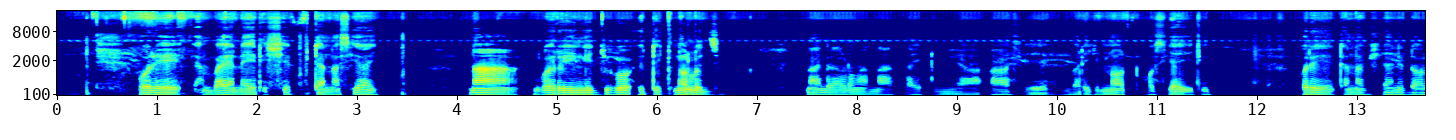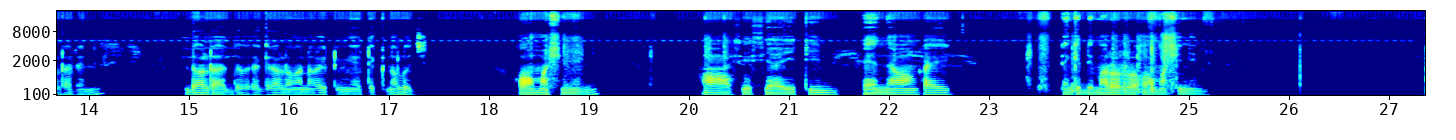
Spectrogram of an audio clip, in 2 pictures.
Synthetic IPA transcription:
oɾeːmbaenaiɾiʃiptanasiai | naŋɡoɾeiŋɡed͡ʒiɣoʔeteknolod͡ʒi | naɡiɾaluŋanaɣaitumiaːsjebaɾiɣinotosiaiɾi | oɾitanaβiʃianidoldaɾeni | idɔldadɔɛɡeɾaɾuŋanakaitumiatɛknɔlɔd͡ʒi̥ | ɔmaʃinini | hasiesiaitin | ɛɲaɔŋkae | ɛŋɡedemaɾɔɾɾɔʔɔmaʃinini

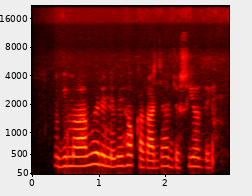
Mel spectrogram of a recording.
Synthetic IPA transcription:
oɣimawamweɾeneβeɦɔkaɣad͡ʑad͡ʑɔsiɔðɛ

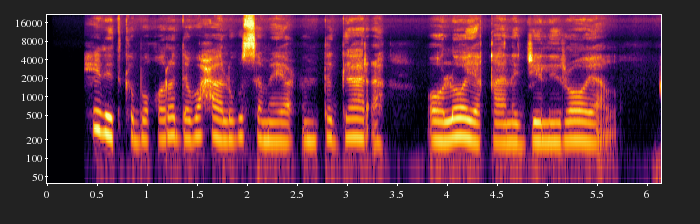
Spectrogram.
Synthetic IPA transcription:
ħɪðɪd̪kʰɐbɔqɔɾɐðɐwɑħɑːlɐɣʊsɐmɛːjaʕʊnt̪ʰɐɡaːɾʔɐ | ʔɔːlɔːjɑqɑːnɔd͡ʒɛlɪrɔjɐ̰l

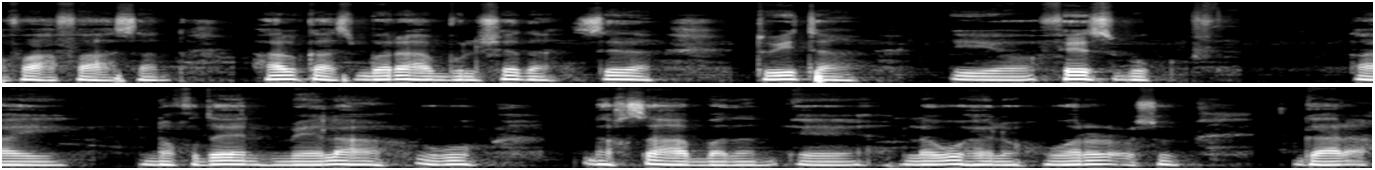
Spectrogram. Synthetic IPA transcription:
faːfaːhsɐnhɐlkʰaːsbɐɾɐɦɐbʊlʃɐðɐsɪðɐt̪ʰʊwɪt̪ʰɐ | ijɔfɛjsbʊɡ | ʔɛj | nɔqd̪ɛːnmɛːlɐɦɐʊɣʊ | ɖɑqsɐɦɐbɐðɐnɛːlɐɣʊɦɛlɔwɐɾɐrʕʊsʊb̚ɡaːɾɐ̰

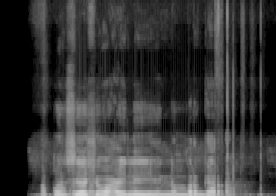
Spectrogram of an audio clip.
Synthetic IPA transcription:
ʔɑqɔːnsɐjaːʃɐwɑħɑjlɛːjɪhiːnːɐmbɐrɡaːrʔɐ̰h

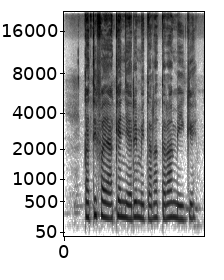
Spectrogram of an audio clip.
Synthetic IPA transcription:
katifajakɛɲɛɾemetaɾataɾamiːɣe

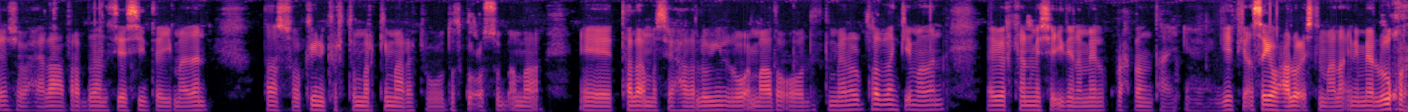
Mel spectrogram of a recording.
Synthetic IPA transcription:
ɛːʃɐwɑħjaːlɐɦɐfɐɾɐbɐðɐnsɪjaːsiːnt̪ʰɐɛjɪmaːðaːn | t̪ʰaːsɔːkʰɛːnɪkʰɐrt̪ʰɔmɐrkʰiːmaːɾɐk̚t̪ʰɛd̪ɐd̪kʰʊʕʊsʊbʔɐ̰mɐ̰ | ʔɛːt̪ʰɐlɐʔɐmɐsɛɦɐðɐlɔːjɪnlʊʔɪ̰maːðɔ̰ʔɔːd̪ɐd̪kʰɐmɛːlfɐɾɐbɐðɐŋkʰɐɪmaːðaːnɛjʊɐrkʰaːnmɛːʃɐ̰ʔɪ̰ðɪnɐmɛːlqʊɾɑħbɐðɐnt̪ʰɐɦɛjɛɡɛːd̪kʰɐʔsɐɣɐwɑħɑːlɔːɪ̰st̪ʰɪʕmaːla̰ʔɪ̰nɛmɛːlːʊɣʊqʊɾ

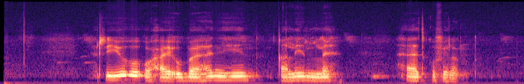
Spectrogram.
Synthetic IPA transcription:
rɪjʊɦʊwʔɑħɑjʔʊbaːɦɐnjɪɦiːn | qɑliːnlɛ | haːd̪kʰʊfɪlɐ̰n

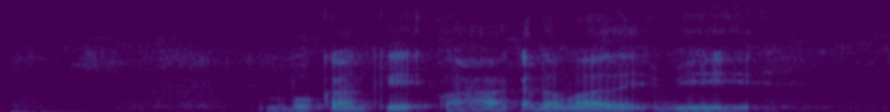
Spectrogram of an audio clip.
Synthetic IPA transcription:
bɔkaŋkɛɔhaːka̰ɗamaɾɛ̰biːhi

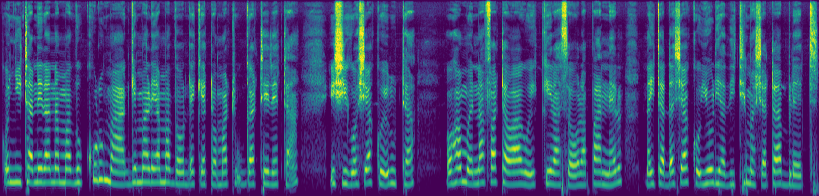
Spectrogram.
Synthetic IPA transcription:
koɲitaneɾanamaðukʰuɾumaɡemaɾeamaðɔːndɛkɛtwɔmatṵːɡateɾɛta̰iʃiɣɔɕjakweɾuta | ɔɦamwɛnafatawaɣwekeɾasɔɾapanɛlnaitadaɕjakoioɾiaðitimaɕjatablɛt

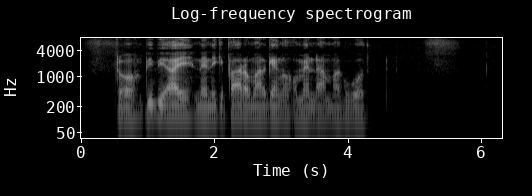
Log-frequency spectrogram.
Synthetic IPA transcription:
tɔbibiaɪnɛniɡɪpaɾɔmarɡɛŋɔɔmɛndamaɡwot̪

